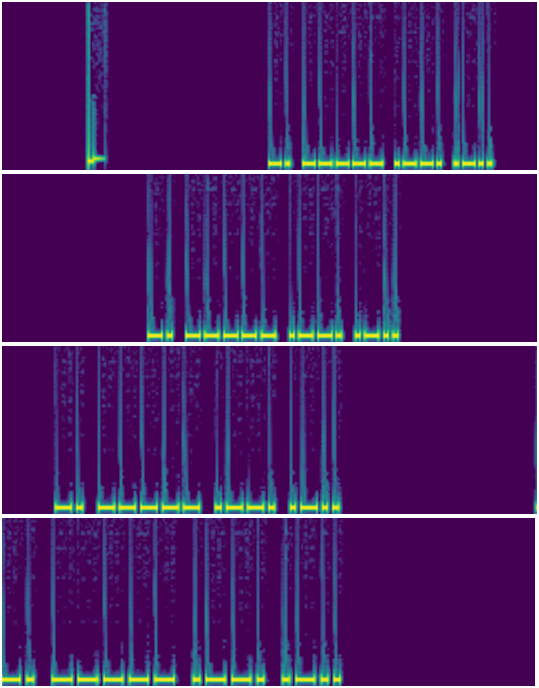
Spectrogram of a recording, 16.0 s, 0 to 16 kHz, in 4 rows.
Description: Morse code, heard as a keyed tone, about 33 wpm, 700 Hz. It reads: N0PL N0PL N0PL N0PL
